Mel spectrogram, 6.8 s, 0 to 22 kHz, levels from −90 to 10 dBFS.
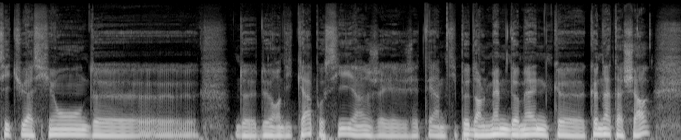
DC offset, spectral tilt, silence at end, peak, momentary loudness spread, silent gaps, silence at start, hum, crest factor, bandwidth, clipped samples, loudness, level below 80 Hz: under 0.1%; -7.5 dB/octave; 0 s; 0 dBFS; 11 LU; none; 0 s; none; 14 dB; 13.5 kHz; under 0.1%; -16 LUFS; -32 dBFS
